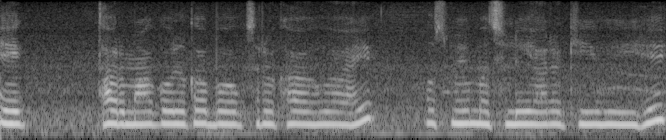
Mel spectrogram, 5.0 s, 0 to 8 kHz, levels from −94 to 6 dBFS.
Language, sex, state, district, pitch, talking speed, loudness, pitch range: Hindi, female, Bihar, Gopalganj, 235 Hz, 145 wpm, -21 LUFS, 235-245 Hz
